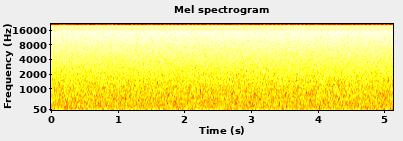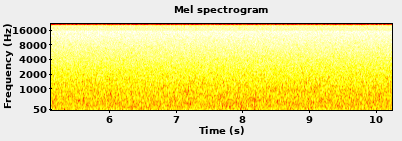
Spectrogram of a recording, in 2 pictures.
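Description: Steady soft hiss of pink noise, a simulated sample for matching persistent tinnitus.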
